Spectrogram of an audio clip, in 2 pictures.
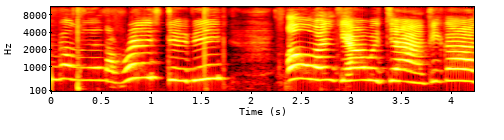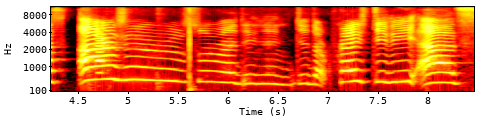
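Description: A child singing wordless phrases in a high voice, with a short pause about a second in.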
